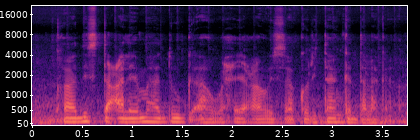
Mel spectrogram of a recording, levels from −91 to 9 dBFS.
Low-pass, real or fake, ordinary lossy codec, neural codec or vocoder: none; real; none; none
